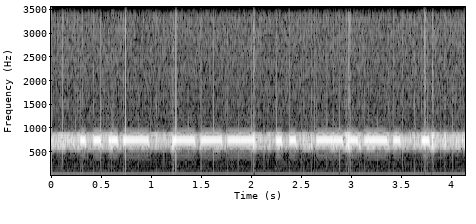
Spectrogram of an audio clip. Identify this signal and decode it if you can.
Morse code, heard as a keyed tone, about 17 wpm, 740 Hz. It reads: VOICE
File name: WebSDR records / SAQ recording start 17.2kHz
